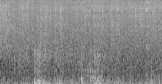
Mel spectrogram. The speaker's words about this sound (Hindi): बारिश तेज़ हो गई थी बाहर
